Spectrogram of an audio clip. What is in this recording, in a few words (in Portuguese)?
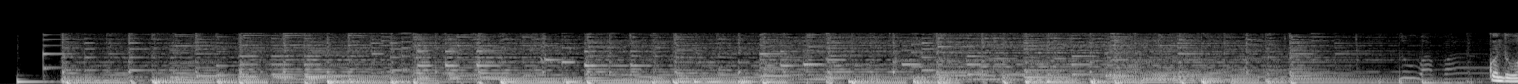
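ROMANTICA P CASAL, Feminino; Telemensagens; Românticas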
